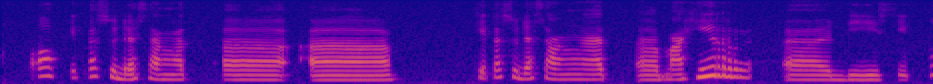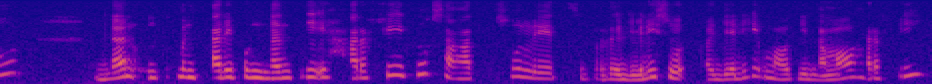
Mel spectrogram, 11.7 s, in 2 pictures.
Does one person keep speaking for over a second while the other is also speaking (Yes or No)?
No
